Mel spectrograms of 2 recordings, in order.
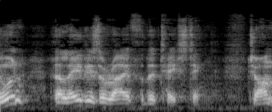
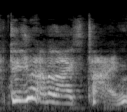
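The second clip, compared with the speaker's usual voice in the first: wife's voice; 13 semitones higher than usual. Acted. Narrator voices wife Janet.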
